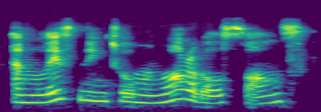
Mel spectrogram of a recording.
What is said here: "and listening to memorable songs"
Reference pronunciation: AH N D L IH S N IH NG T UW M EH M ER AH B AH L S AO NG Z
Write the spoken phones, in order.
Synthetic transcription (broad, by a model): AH N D L IH S N IH NG T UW M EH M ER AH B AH L S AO NG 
